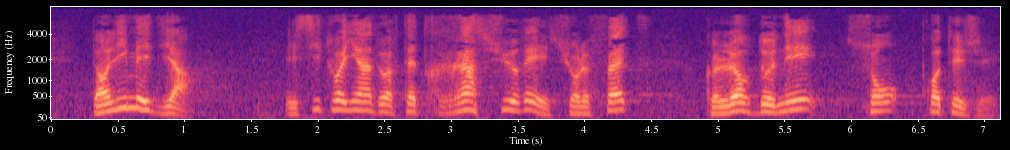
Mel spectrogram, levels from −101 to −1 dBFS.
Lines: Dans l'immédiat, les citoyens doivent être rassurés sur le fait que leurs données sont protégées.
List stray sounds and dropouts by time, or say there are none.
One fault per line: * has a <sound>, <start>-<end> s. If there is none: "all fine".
all fine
